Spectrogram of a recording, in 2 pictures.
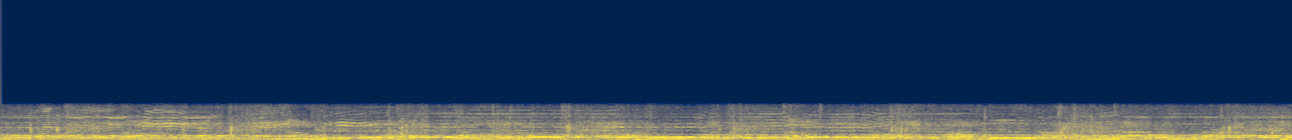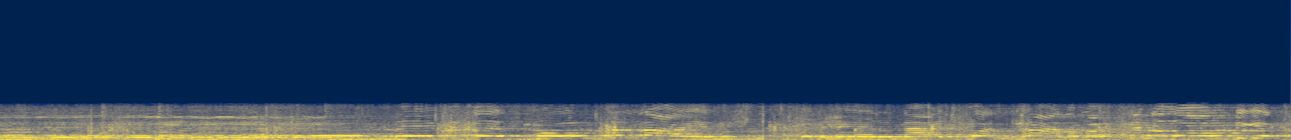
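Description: Live stage-show music with a group of voices singing long held notes over the accompaniment. After about eight seconds the held chords break up into shorter vocal phrases.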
